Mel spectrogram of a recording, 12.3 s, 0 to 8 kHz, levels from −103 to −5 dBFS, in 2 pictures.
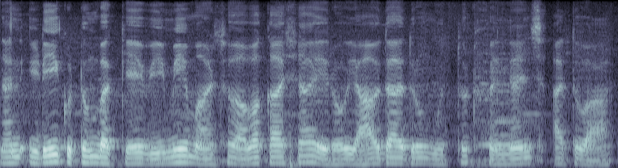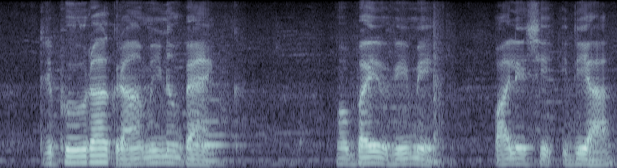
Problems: none marked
